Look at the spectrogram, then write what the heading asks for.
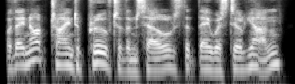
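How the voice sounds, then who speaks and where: A man's voice: on the low side, normal speed, a bit bright, no echo. A man reading a detective novel as an audiobook narrator, in scripted storytelling style.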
